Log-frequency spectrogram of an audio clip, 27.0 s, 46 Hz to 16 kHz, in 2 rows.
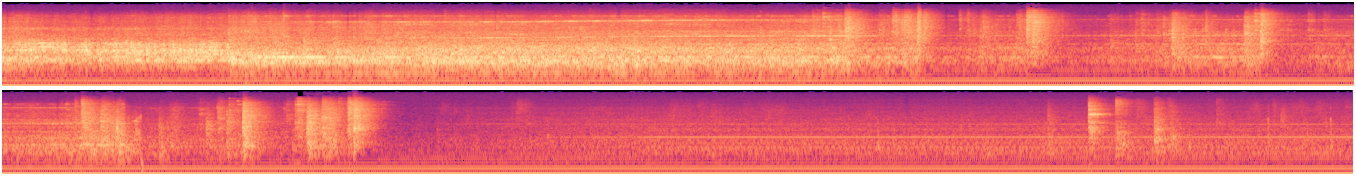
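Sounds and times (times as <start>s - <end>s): faint rising whine: 0.0s - 15.6s.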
